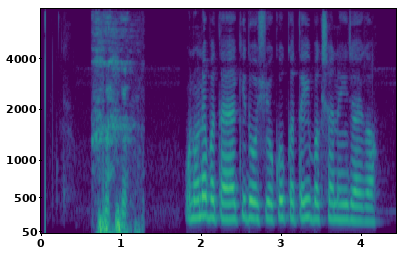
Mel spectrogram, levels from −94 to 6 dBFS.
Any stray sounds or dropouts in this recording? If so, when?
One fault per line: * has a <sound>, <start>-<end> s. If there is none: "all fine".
* has a laugh, 0.6-1.3 s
